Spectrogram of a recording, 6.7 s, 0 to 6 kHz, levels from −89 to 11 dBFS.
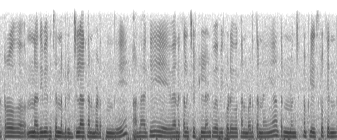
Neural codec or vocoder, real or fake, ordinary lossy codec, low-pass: none; real; none; 5.4 kHz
